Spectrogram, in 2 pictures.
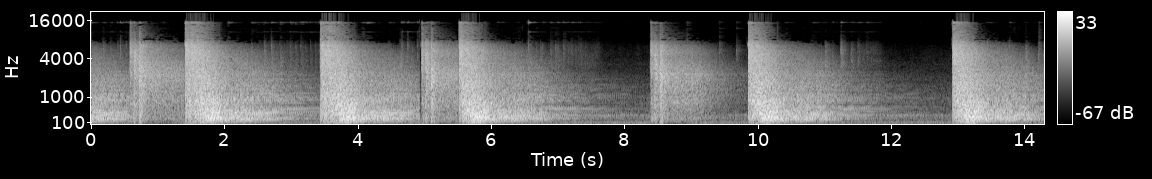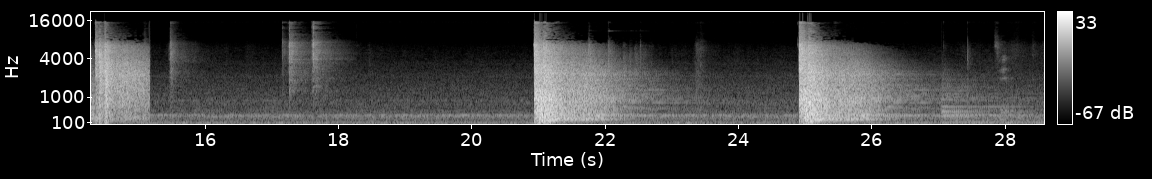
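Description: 5.56 rifle firing about eleven single shots at an uneven, deliberate pace, a second to several seconds apart, each shot echoing in an indoor range.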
